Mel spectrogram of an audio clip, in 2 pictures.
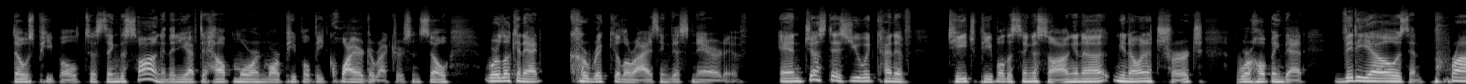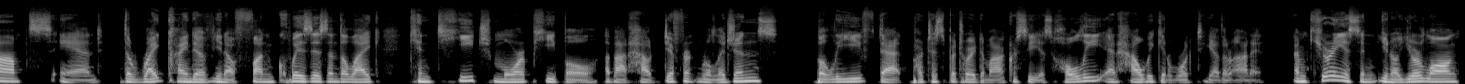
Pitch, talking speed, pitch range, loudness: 125 Hz, 190 wpm, 115-135 Hz, -23 LUFS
